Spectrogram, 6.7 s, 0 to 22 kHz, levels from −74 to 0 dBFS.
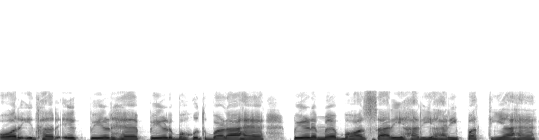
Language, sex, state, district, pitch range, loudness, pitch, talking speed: Hindi, male, Jharkhand, Deoghar, 195-210 Hz, -15 LUFS, 205 Hz, 150 wpm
